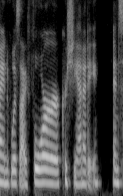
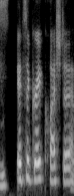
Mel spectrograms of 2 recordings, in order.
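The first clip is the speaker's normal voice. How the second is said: speaking through laughter; 3 semitones higher than usual. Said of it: "I'm sorry I'm laughing".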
